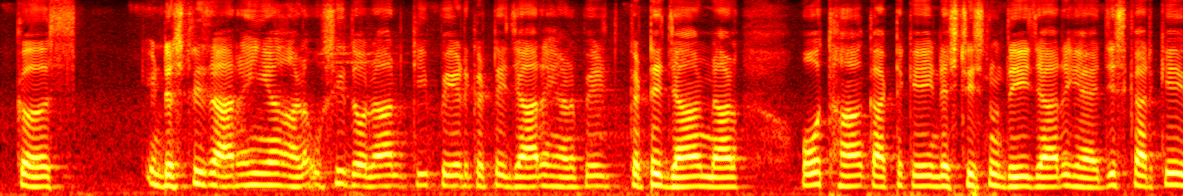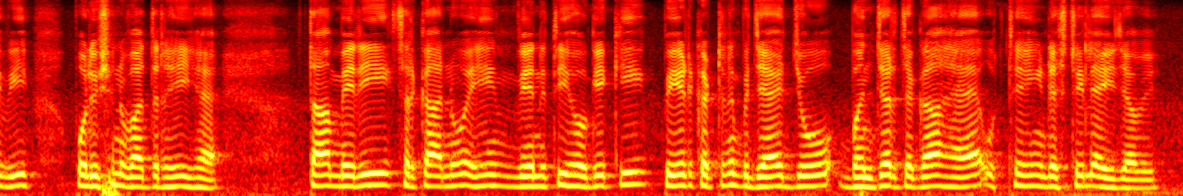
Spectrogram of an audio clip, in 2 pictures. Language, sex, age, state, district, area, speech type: Punjabi, male, 18-30, Punjab, Mohali, urban, spontaneous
